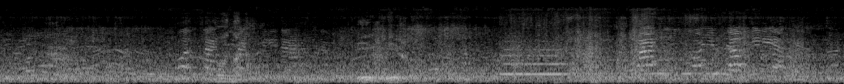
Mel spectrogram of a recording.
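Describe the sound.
A ride on a crowded tram: the car rumbles constantly under many voices chattering throughout, and a short tonal note sounds near the middle.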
